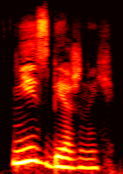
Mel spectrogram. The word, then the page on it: неизбежный: /nʲɪːzˈbʲeʐnɨj/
